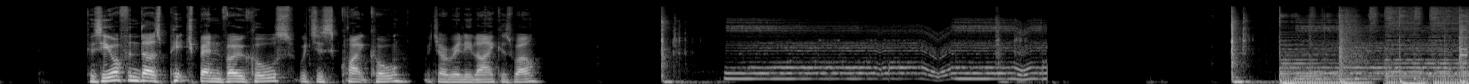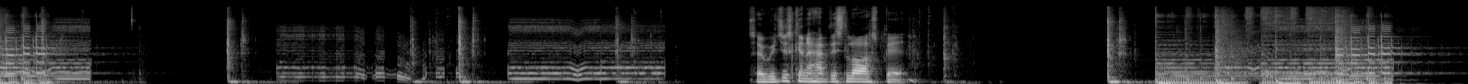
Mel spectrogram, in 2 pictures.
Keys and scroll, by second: 7.0 space, 10.3 space, 12.7 space, 15.5 space, 17.3 space, 19.2 space, 21.2 space, 23.8 super+e, 24.5 super+BackSpace, 26.1 space, 28.5 space.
